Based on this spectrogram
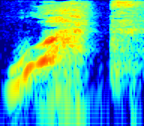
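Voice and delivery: very high, loud mock shriek; dramatic mom. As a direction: imitate a mother's over-the-top shock. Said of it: "my mom's dramatic".

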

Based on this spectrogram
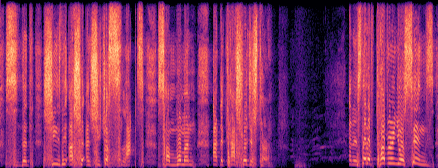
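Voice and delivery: loud, emphatic sermon delivery; preaching at full force. Acted. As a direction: drive the point home, preaching. Preaching rises loud again.

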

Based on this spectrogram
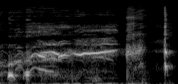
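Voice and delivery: very high, squealing laugh; helpless laughter. Real, not acted. Viewer cracking up at a video, helpless squealing laughter. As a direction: laugh until it turns into a squeal.

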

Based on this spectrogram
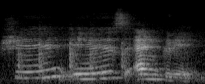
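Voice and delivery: each word read out slowly and clearly; slow model reading. Shown as a demonstration. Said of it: "한번 보도록 하겠습니다".

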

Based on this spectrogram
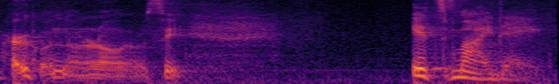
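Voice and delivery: soft, hushed, tender correction; gentle God voice. Retold or imitated. God tenderly telling Margot the day is His. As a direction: gently set her straight.

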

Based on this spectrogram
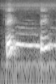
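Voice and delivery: squeaky high ding sound; ping it out like a bell, very high. Acted. Mimicking a stage guy's wink with a high ding. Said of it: "You just go, ah".

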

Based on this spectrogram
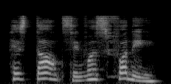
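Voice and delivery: high, haughty little princess voice; a spoilt princess laughing at the dwarf; mocking princess. Infanta speaks mockingly.

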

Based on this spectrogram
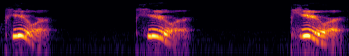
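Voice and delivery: American "pure" with the final r sounded; American accent. Shown as a demonstration. Teacher models "pure" for learners, American accent. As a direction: say "pure" slowly, American style. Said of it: "这是美式的读法".

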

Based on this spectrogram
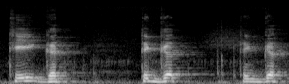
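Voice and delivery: "تھی گت" in two parts, then "تگت" joined up; letter-name demonstration. Shown as a demonstration. Teacher showing a letter's sound, "تھی گت" split, then "تگت" joined. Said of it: "اس طرح ہے اس کی sound".

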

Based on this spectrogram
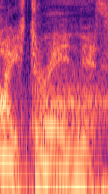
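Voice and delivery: low whispered groan; hushed disbelief. Real, not acted. Golfer watches opponent sink the putt, hushed whisper.

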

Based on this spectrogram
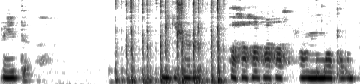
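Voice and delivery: ordinary talk

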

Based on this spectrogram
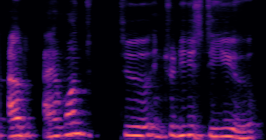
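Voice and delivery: usual speaking voice

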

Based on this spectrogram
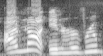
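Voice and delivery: normal talking voice

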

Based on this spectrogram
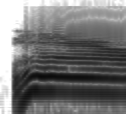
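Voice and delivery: high, loud mock howl; imitated howl. Retelling the night howls to the host, a high imitated howl. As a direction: yelp it out like a distant howl. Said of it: "You could hear one".

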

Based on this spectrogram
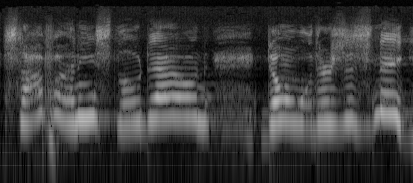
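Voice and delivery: high, urgent mock warning call; imitating wife's warning. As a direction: play the caring wife calling out. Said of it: "I'm gonna jump off my bike and say".

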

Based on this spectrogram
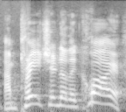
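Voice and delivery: usual speaking voice

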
